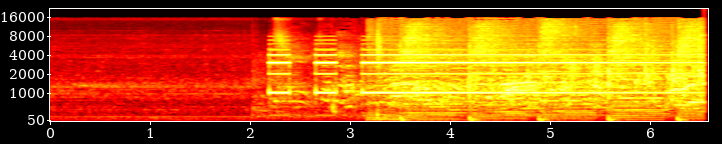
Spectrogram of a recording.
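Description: Quiet room tone, then an electronic beep sounds twice briefly and is then held as one long steady tone. Music with a regular beat comes in with the long tone.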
